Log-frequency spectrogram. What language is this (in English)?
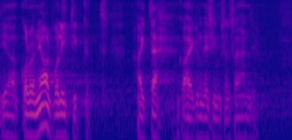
Estonian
